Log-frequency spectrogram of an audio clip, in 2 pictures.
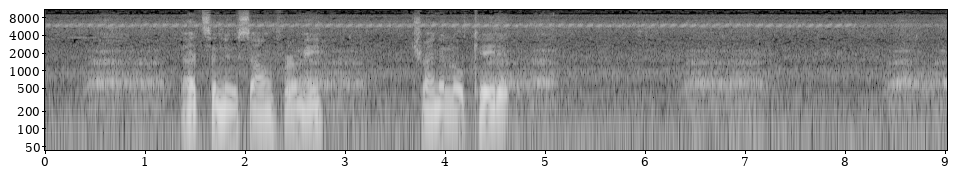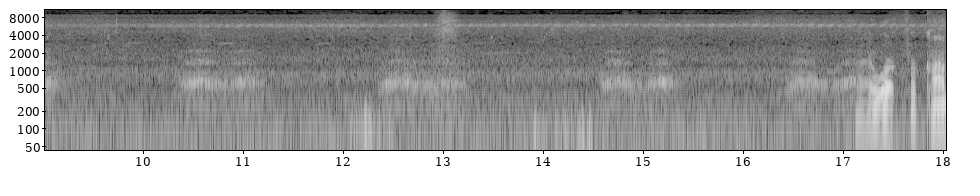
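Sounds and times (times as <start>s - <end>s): low bird call: 0.0s - 1.4s, 6.0s - 17.4s
crickets trilling: 0.0s - 18.0s.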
